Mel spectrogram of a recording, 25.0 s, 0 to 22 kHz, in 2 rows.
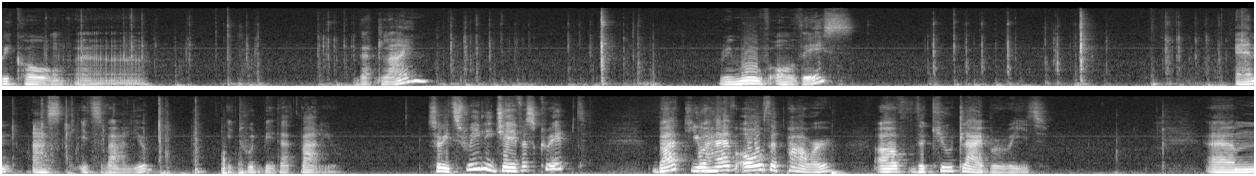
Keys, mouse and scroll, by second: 23.8-25.0 middle drag.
